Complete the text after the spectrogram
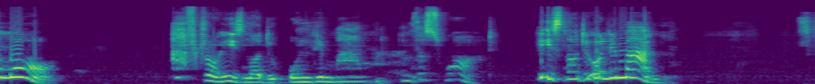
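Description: A woman speaks sharply, close by.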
